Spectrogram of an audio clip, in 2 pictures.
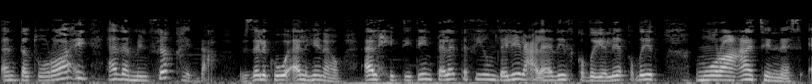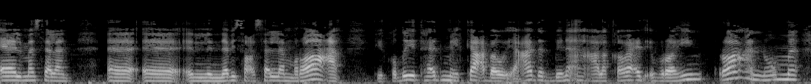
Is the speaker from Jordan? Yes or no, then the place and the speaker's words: no; Egypt; فأنا كمصرية عادي يعني هناك بقى كنا أول مرة نقابل إنك أنت، إحنا في مصر هنا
